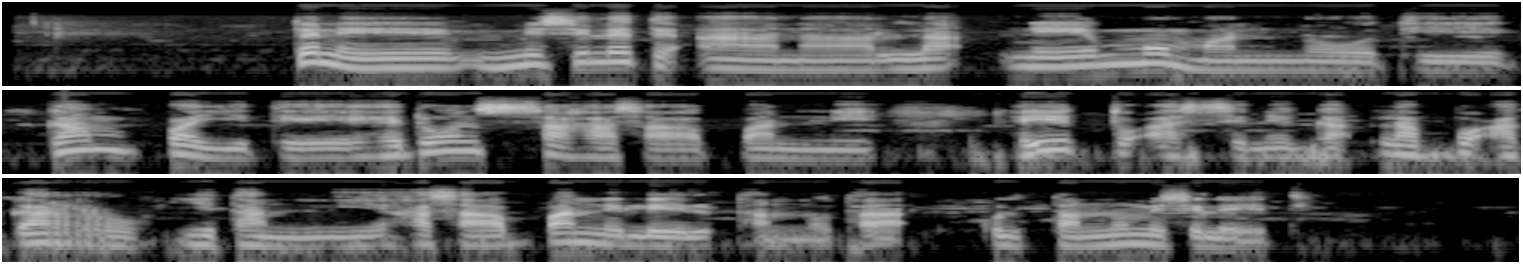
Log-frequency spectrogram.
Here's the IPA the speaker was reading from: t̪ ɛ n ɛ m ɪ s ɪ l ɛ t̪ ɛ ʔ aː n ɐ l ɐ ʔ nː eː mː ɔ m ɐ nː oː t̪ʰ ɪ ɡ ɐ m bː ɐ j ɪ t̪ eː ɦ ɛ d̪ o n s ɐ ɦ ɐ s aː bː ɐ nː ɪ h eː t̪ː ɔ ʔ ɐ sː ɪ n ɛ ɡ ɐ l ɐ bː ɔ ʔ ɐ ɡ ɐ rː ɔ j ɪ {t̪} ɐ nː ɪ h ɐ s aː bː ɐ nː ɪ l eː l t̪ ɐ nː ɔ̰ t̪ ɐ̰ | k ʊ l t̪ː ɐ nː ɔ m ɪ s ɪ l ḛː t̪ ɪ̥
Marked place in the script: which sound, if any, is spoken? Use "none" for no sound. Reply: t̪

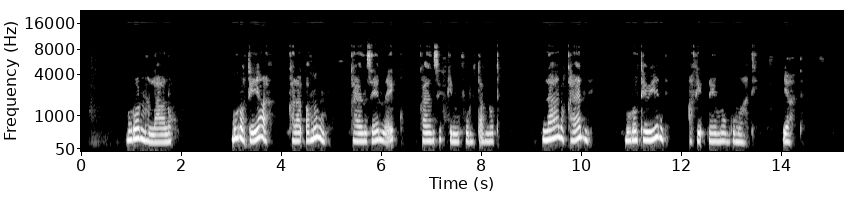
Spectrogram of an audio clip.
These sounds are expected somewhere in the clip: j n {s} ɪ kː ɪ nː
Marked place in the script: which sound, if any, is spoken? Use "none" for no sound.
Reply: s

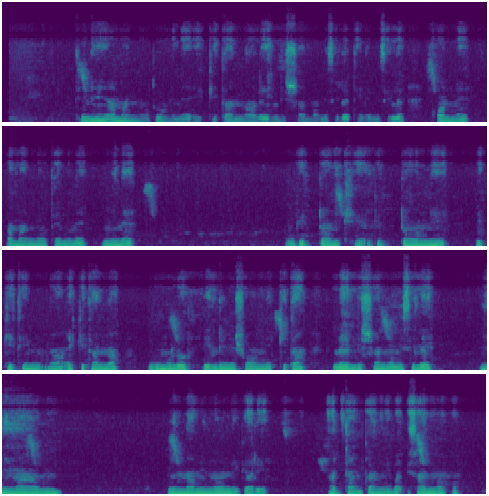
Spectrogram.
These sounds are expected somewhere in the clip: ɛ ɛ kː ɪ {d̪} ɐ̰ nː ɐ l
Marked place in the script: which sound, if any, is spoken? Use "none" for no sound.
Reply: t̪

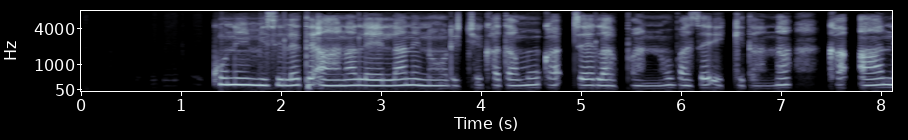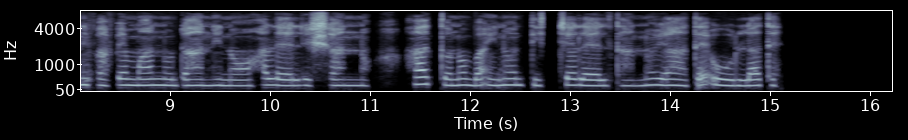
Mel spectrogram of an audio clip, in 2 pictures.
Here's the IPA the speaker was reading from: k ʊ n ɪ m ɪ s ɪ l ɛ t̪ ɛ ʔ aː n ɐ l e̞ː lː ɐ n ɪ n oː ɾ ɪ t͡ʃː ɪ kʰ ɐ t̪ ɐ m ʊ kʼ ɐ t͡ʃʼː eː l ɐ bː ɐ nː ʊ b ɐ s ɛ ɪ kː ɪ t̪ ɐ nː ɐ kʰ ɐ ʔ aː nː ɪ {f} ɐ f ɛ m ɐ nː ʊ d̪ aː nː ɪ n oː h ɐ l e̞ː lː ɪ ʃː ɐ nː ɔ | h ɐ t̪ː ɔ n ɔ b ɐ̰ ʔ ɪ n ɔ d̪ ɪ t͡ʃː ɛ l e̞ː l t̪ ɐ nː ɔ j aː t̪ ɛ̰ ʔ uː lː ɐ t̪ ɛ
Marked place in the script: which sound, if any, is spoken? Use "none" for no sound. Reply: f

